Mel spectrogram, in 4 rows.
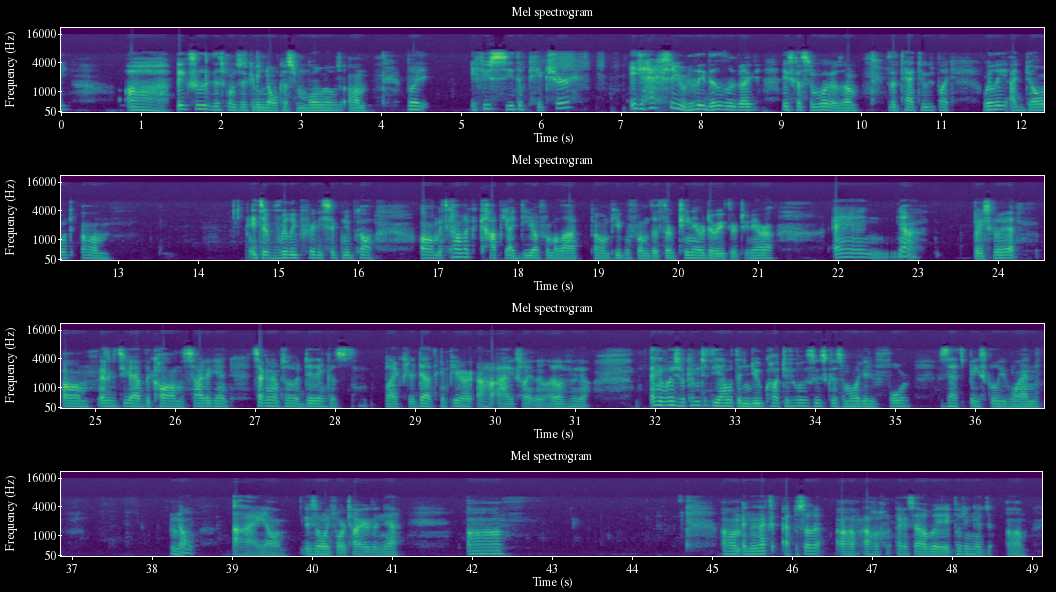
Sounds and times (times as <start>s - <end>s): Speech: 0.0s - 0.2s, 0.8s - 13.0s, 14.4s - 36.9s, 38.2s - 41.2s, 41.9s - 42.6s, 44.6s - 49.0s.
